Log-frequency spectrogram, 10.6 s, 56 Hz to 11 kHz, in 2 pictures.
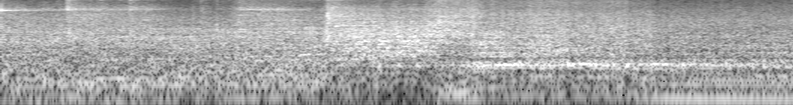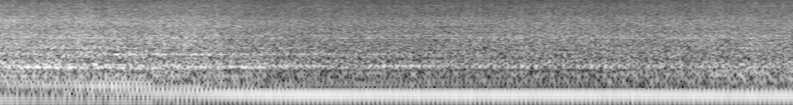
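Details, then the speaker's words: Nissan Pathfinder 4.0 V6, 160,000 km, after repair for smoke with new rings, bearings and timing chains: start then even low idle, no tapping or knocking, no warning lights; healthy. "no warning lights [Music] nice and quiet"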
